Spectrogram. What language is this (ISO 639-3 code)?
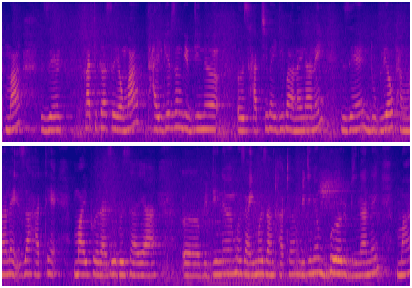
brx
